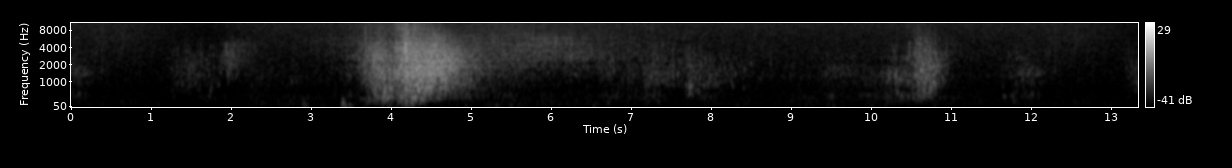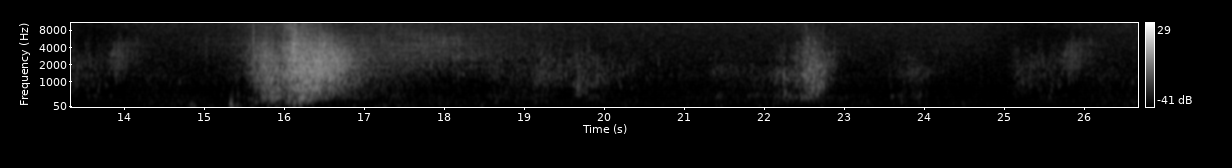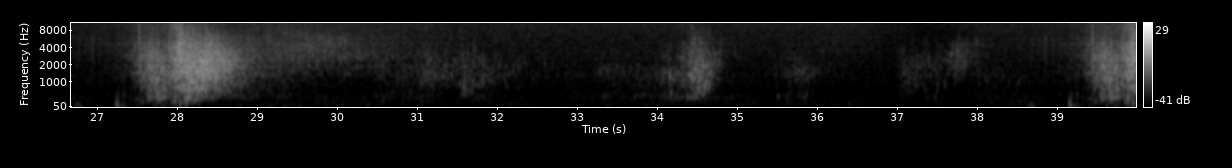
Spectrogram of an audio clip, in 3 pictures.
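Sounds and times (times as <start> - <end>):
receding water fizzing: 3.1 - 8.5, 15.0 - 20.4, 26.9 - 32.4, 38.8 - 39.9
ocean waves breaking: 3.4 - 8.4, 15.3 - 20.4, 27.2 - 32.3, 33.4 - 36.0, 37.0 - 39.9.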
